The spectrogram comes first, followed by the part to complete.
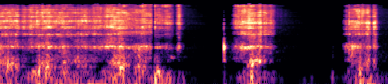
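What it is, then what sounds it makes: Wooden mortar and pestle, grinding. A wooden pestle is rubbed and ground against the inner wall of a light, hollow, empty wooden mortar, making a dry, raspy scraping with a faint ringing tone. A long grinding stroke is followed by a pause, one sharp knock, then shorter bursts of scraping separated by quiet gaps.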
